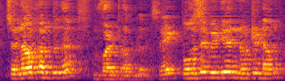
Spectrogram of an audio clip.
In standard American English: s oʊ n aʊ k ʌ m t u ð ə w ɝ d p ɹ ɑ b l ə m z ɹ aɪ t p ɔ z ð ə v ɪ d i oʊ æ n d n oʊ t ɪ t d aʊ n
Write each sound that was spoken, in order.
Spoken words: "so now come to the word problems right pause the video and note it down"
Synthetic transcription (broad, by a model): s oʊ n aʊ k ʌ m t u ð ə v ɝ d p ɹ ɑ b l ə m s ɹ aɪ t p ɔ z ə v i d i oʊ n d n oʊ t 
